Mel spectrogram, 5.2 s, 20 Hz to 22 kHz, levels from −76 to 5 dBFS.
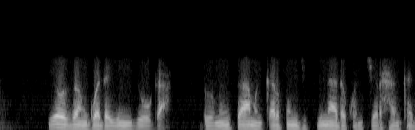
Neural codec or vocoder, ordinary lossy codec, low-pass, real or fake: none; none; 5.4 kHz; real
